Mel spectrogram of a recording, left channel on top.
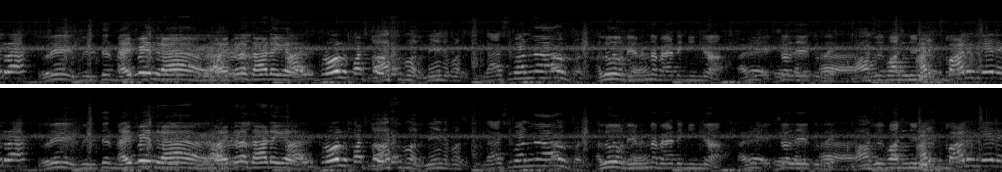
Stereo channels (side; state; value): both; normal; correlation 0.41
